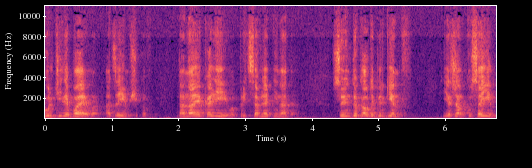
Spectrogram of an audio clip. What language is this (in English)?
Russian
